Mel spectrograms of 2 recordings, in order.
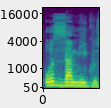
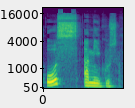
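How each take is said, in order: First: The S in 'os' is softened. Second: The S in 'os' is said plainly. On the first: The speaker calls it right. "a tendência ali de fazer a palatalização" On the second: The speaker calls it wrong. "eu não falo os amigos"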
